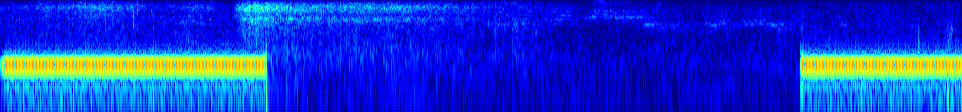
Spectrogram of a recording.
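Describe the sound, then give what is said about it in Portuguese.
A telephone ringback tone sounds while a call connects: a loud, steady tone lasting about two seconds, then a pause of faint hiss, then the tone returns. “Olá, você ligou para a ANEC. Para... Conectando.”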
